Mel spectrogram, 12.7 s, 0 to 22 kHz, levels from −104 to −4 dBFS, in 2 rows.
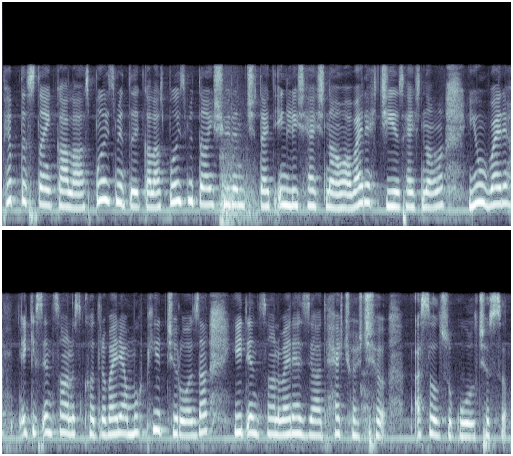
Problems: background sounds at intervals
